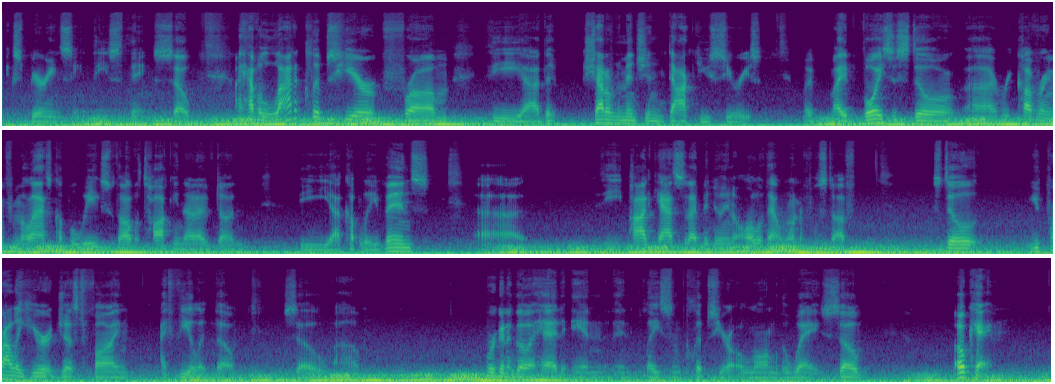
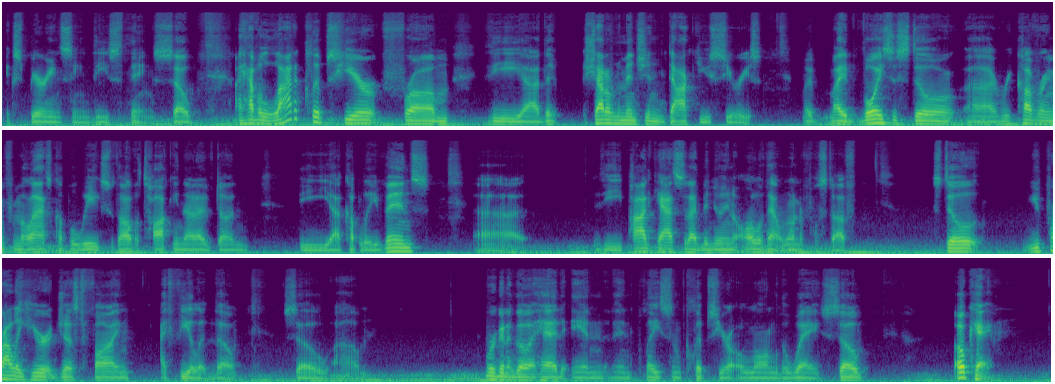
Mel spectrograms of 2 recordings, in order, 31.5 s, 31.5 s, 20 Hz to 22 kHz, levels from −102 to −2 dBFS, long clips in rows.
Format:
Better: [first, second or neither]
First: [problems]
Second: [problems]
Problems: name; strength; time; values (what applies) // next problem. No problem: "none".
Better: second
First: low rumble; loud; throughout; 5 dB below the speech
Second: low rumble; faint; throughout; 25 dB below the speech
